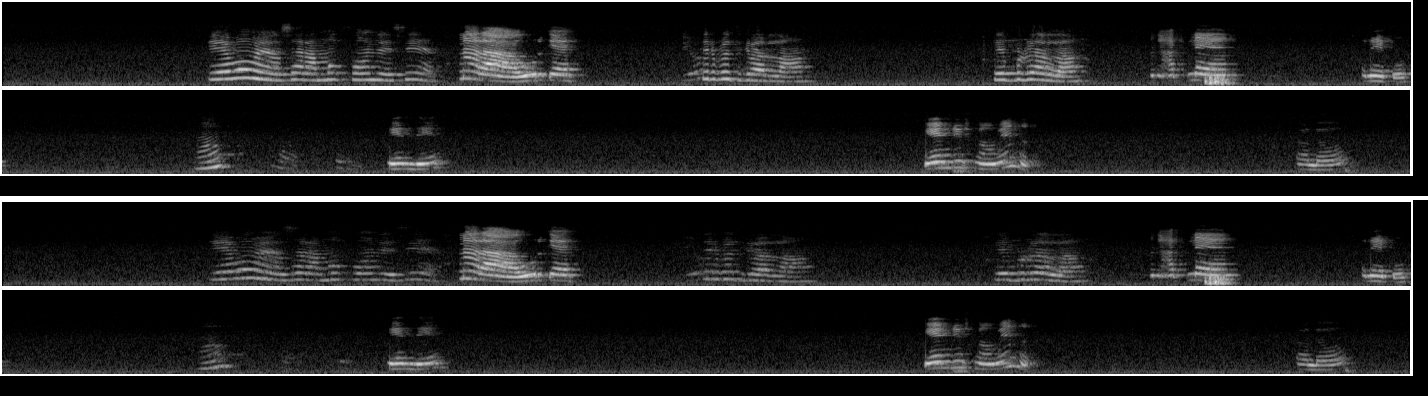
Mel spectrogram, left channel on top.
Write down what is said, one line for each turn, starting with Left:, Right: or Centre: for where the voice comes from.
Left: ఏమో మే ఒసారమ్మకు ఫోన్ జేసి
Centre: ఆ ఊరుకే
Left: తిరుపతికి రోల్నా ఎప్పుడ్ రాల్లా
Centre: అట్లే రేపో
Left: అ
Centre: ఎందీ ఏం జేసినవే హలో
